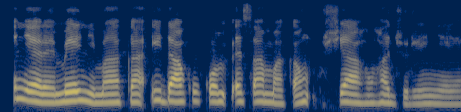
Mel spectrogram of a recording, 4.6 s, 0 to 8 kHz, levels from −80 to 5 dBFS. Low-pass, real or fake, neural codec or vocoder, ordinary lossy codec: 7.2 kHz; fake; codec, 16 kHz, 16 kbps, FunCodec, trained on LibriTTS, 50 frames a second; none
